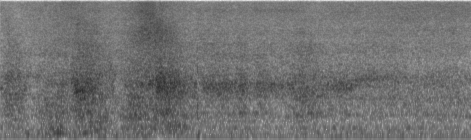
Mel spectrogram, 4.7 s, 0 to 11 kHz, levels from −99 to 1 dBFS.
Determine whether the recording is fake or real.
real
